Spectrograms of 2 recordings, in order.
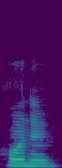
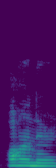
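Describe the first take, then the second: First: The word begins with an h sound. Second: The word begins with a vowel sound. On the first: The speaker calls it wrong. "not honor" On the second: The speaker calls it right. "we pronounce it with O, not H. We say honor"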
